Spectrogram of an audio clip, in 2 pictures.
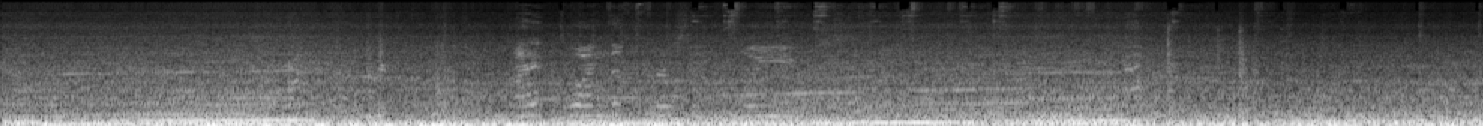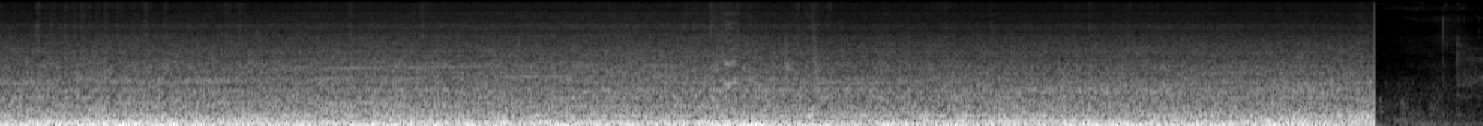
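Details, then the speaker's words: Suzuki Carry kei truck that had broken down on the highway, driving after tightening the loose negative battery cable, AC on: steady smooth revs under load with no misses, clunks or stumbles; normal running. "you guys just saw from the little clip that I showed of it driving with the AC on and everything, it drove perfect."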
